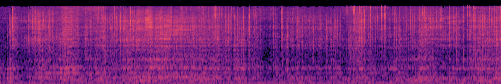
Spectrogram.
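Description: Long nails of both hands scratch the textured top of a black hollow plastic lap desk, producing a steady, dense, quiet rasping with a bright, grainy edge. The scratching runs continuously for the whole clip with slight swells in level and a constant low hum beneath it.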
